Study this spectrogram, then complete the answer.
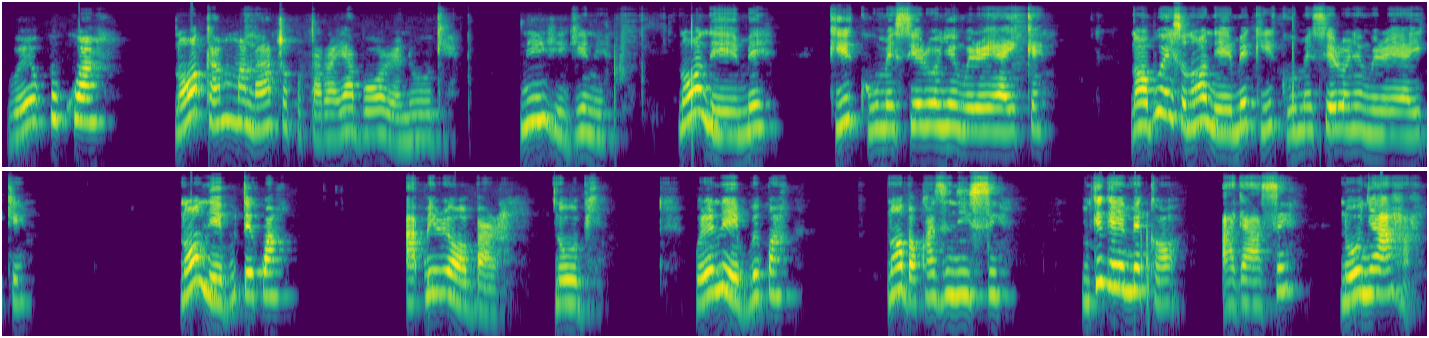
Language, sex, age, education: Igbo, female, 46-60, tertiary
